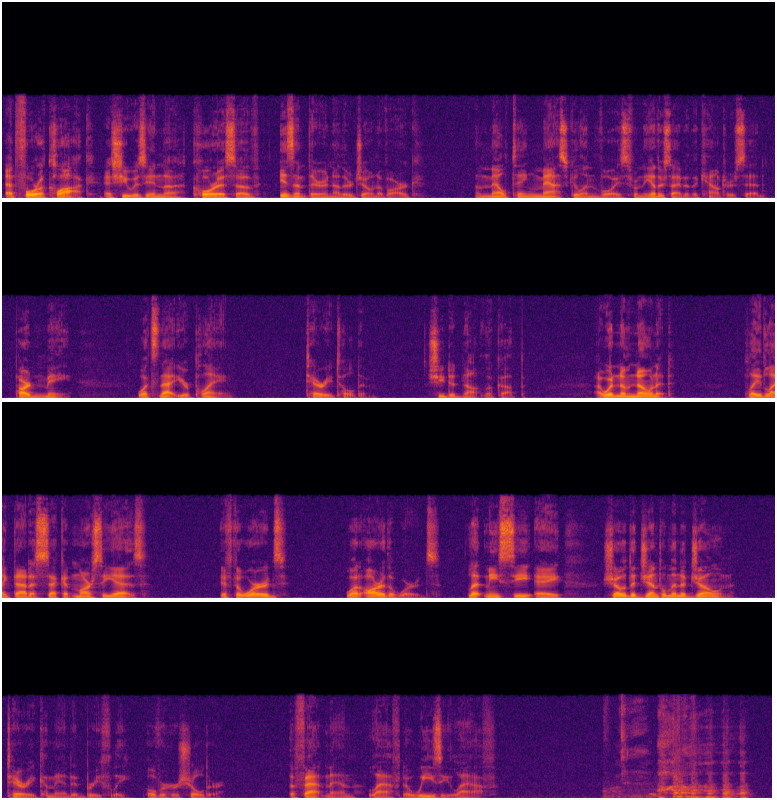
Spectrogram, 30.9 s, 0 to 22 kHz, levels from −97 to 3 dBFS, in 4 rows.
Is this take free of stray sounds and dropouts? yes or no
no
